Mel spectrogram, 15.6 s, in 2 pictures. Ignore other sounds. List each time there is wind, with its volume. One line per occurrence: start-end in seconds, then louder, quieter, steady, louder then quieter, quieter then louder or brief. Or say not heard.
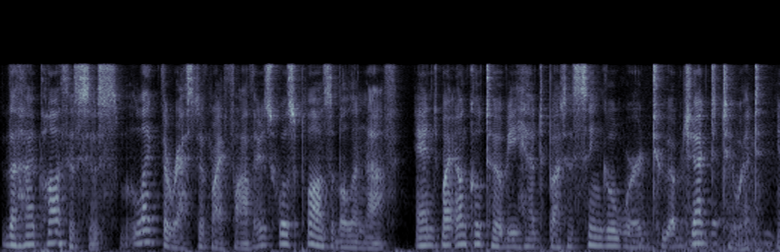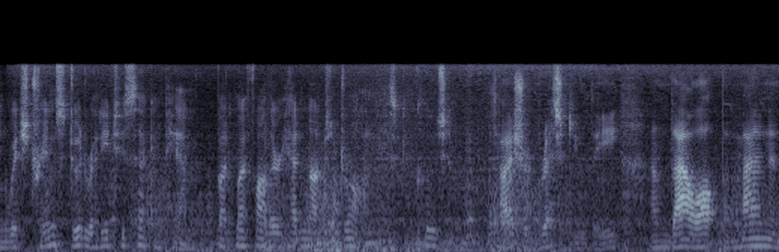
6.2-15.5 louder then quieter.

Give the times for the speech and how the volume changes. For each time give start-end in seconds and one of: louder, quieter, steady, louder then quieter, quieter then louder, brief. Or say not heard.
0.0-15.5 steady.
